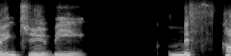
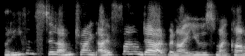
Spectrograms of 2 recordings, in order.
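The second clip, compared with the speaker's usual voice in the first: normal talking voice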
